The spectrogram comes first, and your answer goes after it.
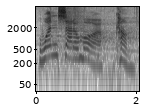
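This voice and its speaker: Solemn woman spirit in deep reverb acted. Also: big pitch swings, slow, a bit bright, heavily acted. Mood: solemn, insistent. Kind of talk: radio play acting. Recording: echoey long reverb, faint music.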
